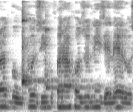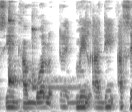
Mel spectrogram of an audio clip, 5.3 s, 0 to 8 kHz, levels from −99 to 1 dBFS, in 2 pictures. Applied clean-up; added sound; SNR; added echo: classical method WPE with log-MMSE.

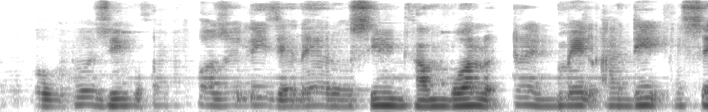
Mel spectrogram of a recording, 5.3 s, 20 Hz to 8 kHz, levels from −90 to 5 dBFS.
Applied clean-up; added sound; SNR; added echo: neural mask model DeepFilterNet 3.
